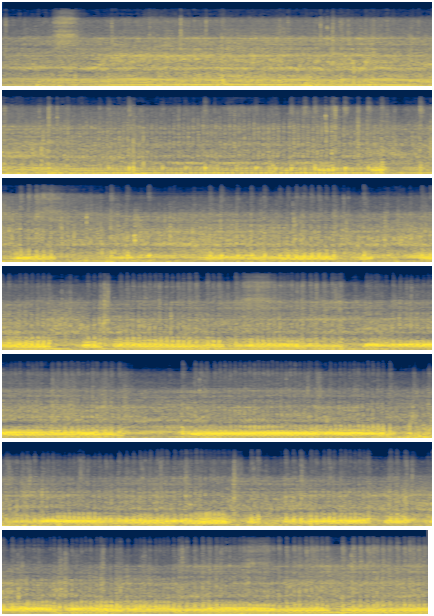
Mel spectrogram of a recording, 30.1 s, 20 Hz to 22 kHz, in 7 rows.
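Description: KTM 300XC two-stroke dirt bike engine running at low revs, the throttle opened and closed in short surges, with more on-off throttle in the second half, heard from a helmet chin-mounted camera. A few sharp knocks come through as the bike goes over the rocks.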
